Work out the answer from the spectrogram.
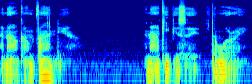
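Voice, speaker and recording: Guy doing a flirty possessive werewolf asmr thing, super slow, breathy n gravelly, playful predator. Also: deep voice, wildly swooping pitch, darkish tone, exaggerated voice. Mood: teasing, excited. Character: teasing, possessive male werewolf hunting his sweetheart. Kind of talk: ASMR roleplay.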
